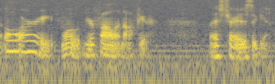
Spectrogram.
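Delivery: ordinary delivery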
